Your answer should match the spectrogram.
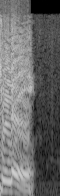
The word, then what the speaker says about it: Lee: Richard Lee.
